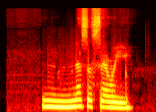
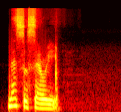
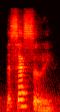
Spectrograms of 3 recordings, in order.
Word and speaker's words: necessary: Stress ở đâu? Trọng âm từ nào? Âm nào? Necessary. Thì là âm ấy. Âm đầu ha. Ok, đúng rồi, chính xác. Đấy, âm đầu là stress nhá, nhưng mà các bạn hay đọc là necessary. Nghe hay đấy, nhưng mà nó bị sai ha. Ok, âm đầu nhá. Necessary. Ok, necessary. Hoặc đọc kiểu người Anh thì necessary.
